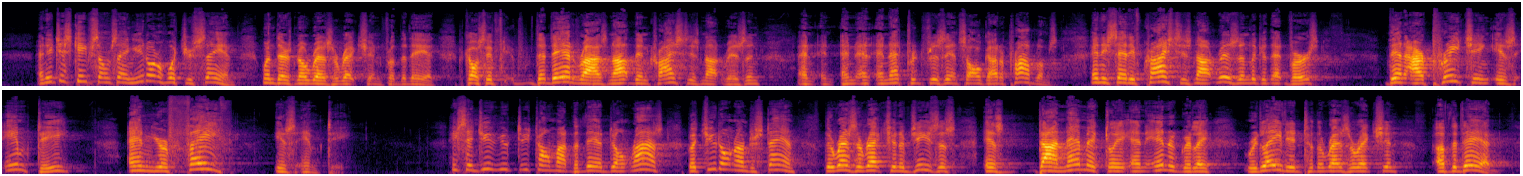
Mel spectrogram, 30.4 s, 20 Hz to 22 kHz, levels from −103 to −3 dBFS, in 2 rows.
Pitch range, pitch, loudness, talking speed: 165-220 Hz, 180 Hz, -26 LUFS, 180 wpm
